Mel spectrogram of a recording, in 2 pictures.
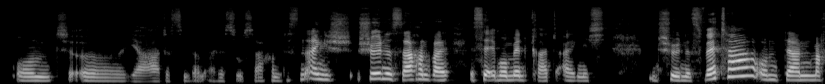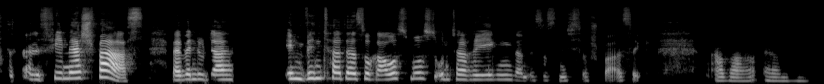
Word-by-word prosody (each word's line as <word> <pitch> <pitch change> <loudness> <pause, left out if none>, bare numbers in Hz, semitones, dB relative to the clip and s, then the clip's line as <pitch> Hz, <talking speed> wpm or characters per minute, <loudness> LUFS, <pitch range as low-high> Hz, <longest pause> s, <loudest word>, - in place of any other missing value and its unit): Und, 175 -1 -5
äh, 160 -3 -8
ja, 140 +1 -10
das 150 - -22
sind - - -20
dann - - -16
alles 160 0 -21
so - - -17
Sachen 165 +1 -15
das 185 - -22
sind 235 - -8
eigentlich 235 -5 -1
sch 410 - -18
schöne 260 -1 +3
Sachen, 220 0 +2
weil 195 -1 +2 0.2
ist - - -11
ja - - +3
im 205 - -4
Moment 200 0 0
grad 170 -1 -7
eigentlich 175 -2 -8 0.4
'n - - -16
schönes 185 - -2
Wetter 365 - +5
und 215 -2 -5
dann 200 0 +3
macht 200 -1 -3
das - - -15
alles 225 -2 -6
viel 280 -2 -5
mehr 285 +1 +6
Spaß. 290 - +5 0.2
Weil, 205 0 +2
wenn 235 0 0
du 240 - -5
da 225 +1 +2 0.5
im 265 -1 0
Winter 280 0 0
da 265 -2 +3
so 260 0 -2
raus 250 +4 -1
musst 275 +1 -7
unter 225 -1 -4
Regen, 220 0 -6
dann 175 -2 -10
ist 185 +1 -24
es 185 0 -22
nicht 175 +1 -15
so - - -22
spaßig. - - -15 0.7
Aber, 170 -1 -12
ähm 165 -3 -18
210 Hz, 195 wpm, -21 LUFS, 175-255 Hz, 0.7 s, mehr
